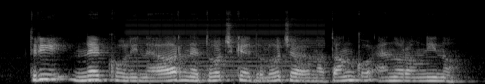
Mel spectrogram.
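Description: GSM phone buzz runs from 1.25 s to 3.25 s in this speech. A 2G phone on a call close to the recording chain sends radio bursts 216.7 times a second, and the audio circuitry rectifies those pulses into the signal. The result is a hard, raspy buzz pitched at that burst rate, rich in harmonics and unrelated to the speech, holding steady for its full two seconds at about 18 dB below the speech level.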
